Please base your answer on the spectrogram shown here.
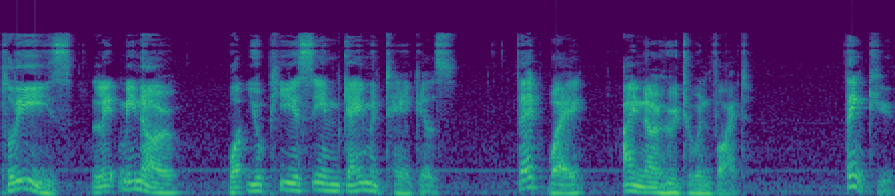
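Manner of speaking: very slow, drawn out, deliberate, word by word. Asking Brody for a gamer tag: speaking very slowly. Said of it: "I'm going to speak very slowly".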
